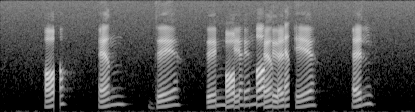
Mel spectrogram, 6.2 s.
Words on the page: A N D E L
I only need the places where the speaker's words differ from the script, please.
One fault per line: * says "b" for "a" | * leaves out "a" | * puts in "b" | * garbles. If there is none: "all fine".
* garbles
